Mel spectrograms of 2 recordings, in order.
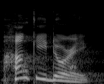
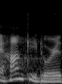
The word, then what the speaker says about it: hunky dory: you say i am hunky dory uh and uh or yes i used to say honky dory then i realized that that's not how it's pronounced or spelled um and uh yes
